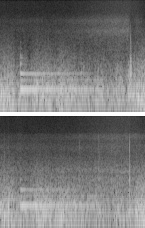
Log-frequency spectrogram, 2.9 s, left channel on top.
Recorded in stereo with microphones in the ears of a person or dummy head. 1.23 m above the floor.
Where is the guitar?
55° left (ahead or behind).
